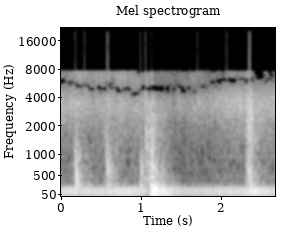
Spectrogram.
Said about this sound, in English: Oh, excuse me for banging the door.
